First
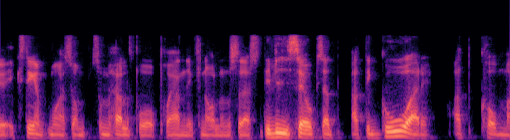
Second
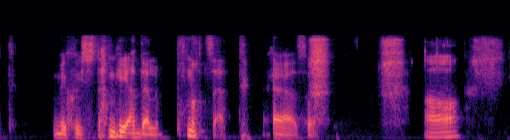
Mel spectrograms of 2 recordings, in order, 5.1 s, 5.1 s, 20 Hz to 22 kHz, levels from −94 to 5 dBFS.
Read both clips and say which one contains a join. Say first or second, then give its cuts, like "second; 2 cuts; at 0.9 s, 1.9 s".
first; 1 cut; at 2.6 s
